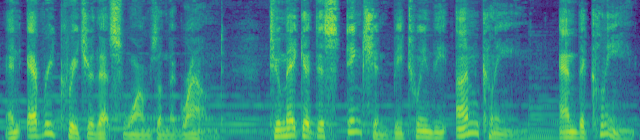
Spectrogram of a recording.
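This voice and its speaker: A man reading scripture in a solemn, measured, declarative way, as dramatized narration. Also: on the low side. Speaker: scripture reader. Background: background music.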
